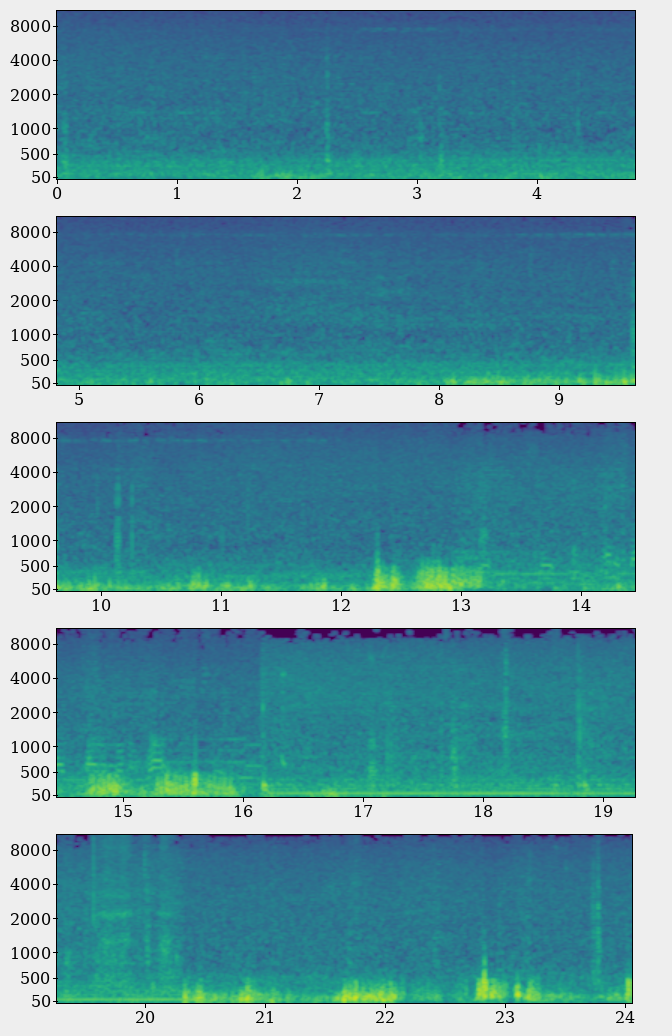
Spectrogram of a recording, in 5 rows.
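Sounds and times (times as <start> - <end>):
wind buffeting microphone: 1.2 - 24.0.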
